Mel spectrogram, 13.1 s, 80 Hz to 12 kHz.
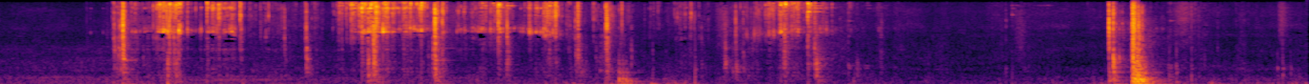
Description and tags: SonicSnaps CCSP keydoor
Field recordings captured by students from 6th grade of Can Cladellas school during their daily life.
cancladellas, january2013, sonsdebarcelona, spain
